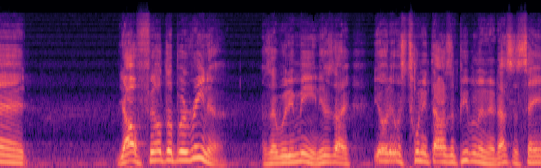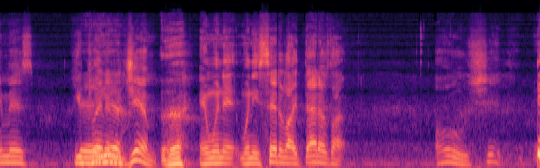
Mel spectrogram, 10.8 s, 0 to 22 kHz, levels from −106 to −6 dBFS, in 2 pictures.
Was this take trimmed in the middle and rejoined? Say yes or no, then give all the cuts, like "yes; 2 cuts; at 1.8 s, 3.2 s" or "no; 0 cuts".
no; 0 cuts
